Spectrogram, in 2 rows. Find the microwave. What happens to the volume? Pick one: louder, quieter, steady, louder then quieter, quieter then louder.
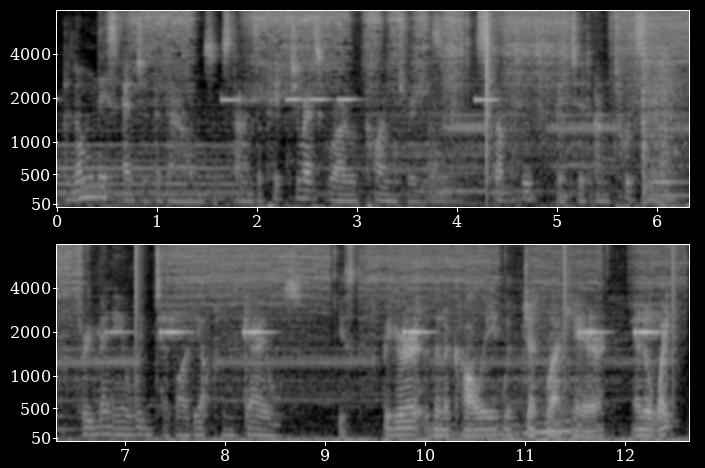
louder.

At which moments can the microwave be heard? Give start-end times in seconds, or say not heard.
0.0-12.6.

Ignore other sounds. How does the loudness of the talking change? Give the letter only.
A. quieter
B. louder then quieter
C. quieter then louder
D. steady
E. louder
E.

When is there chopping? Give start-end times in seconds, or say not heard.
not heard.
